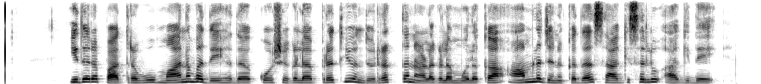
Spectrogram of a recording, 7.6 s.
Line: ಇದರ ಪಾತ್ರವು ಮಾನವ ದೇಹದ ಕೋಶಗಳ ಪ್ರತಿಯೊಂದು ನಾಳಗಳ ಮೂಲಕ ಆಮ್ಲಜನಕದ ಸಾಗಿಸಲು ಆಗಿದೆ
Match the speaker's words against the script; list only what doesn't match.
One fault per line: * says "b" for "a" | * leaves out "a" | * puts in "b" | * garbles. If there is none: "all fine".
* puts in "ರಕ್ತ"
